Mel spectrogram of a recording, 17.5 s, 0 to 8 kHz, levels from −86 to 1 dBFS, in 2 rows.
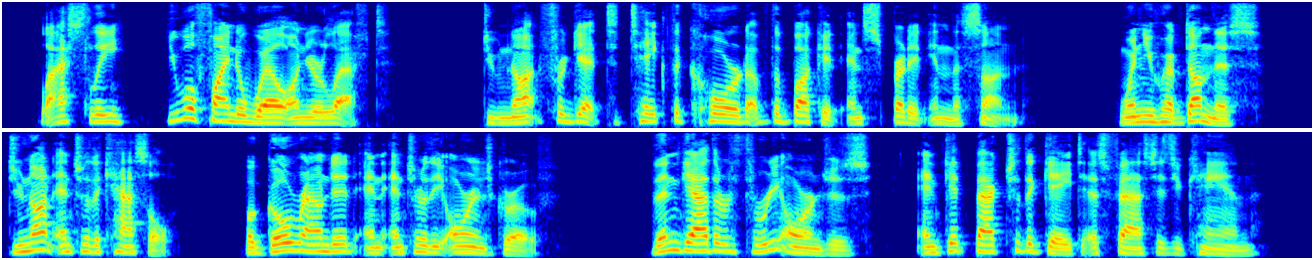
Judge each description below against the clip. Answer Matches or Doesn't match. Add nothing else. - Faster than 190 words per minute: Matches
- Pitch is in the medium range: Matches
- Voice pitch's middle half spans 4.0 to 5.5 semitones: Matches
